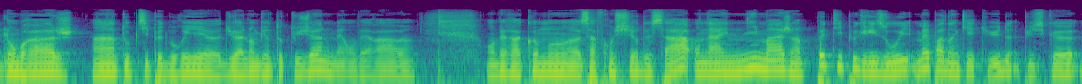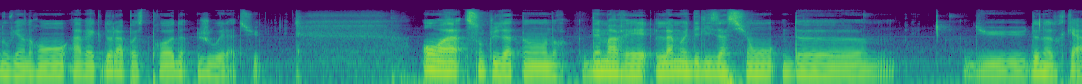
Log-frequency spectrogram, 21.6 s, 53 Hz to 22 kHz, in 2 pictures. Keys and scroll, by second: 15.4 Escape, 18.4 KP_1.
